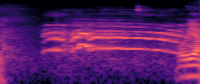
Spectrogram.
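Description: Rooster crowing once: a single long crow of well over a second, starting about half a second in.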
